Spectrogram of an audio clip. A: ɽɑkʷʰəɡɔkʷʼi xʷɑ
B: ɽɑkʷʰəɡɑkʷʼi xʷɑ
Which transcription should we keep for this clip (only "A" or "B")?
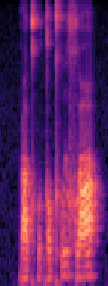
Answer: A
